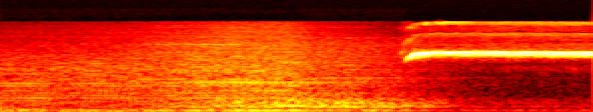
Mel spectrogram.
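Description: Low cartoon background music, then a long, shrill blast on a sports whistle starting about one and a half seconds in. The music drops out beneath it.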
